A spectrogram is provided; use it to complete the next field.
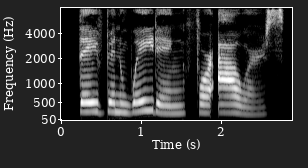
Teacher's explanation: Can you hear how they have been becomes they've been? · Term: contraction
